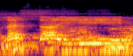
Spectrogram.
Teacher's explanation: سین جو ہے یہ سیٹی والا لفظ ہے، اس کو جب ہم پڑھتے ہیں تو سیٹی کی آواز آنی چاہیے۔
